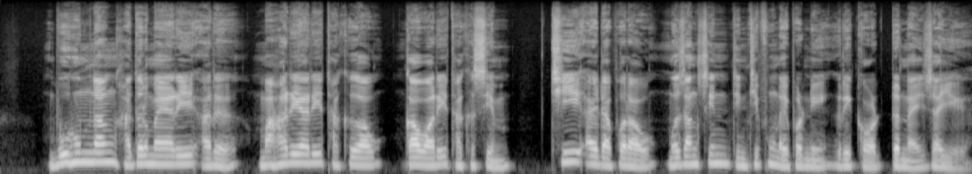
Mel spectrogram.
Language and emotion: Bodo, neutral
